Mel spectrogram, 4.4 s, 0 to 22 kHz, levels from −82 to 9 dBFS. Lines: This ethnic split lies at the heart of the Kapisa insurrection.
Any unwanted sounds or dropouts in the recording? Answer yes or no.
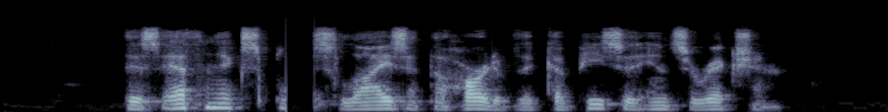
yes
